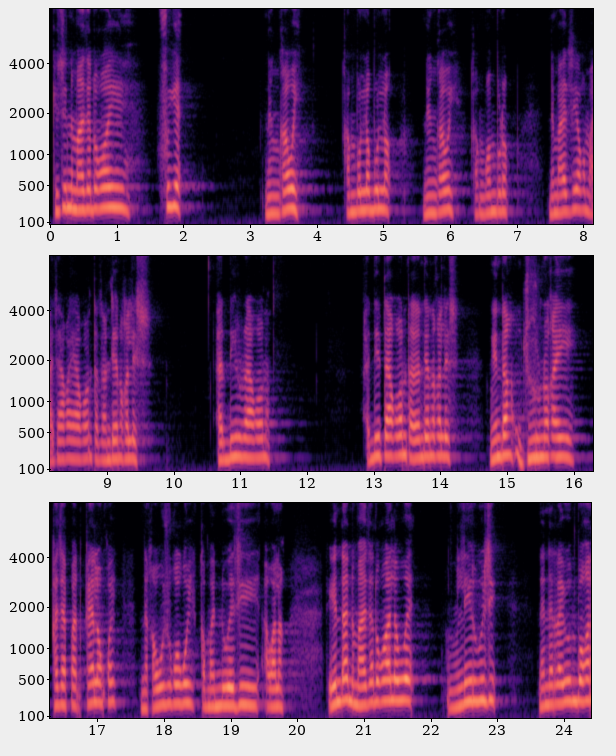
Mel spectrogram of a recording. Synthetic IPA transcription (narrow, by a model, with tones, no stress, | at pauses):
ki˨si˦ni˨ma˨t͡ʃa˦do˦ko˦i˦ | fu˦ɡe˦ | ni˨ŋka˦wi˦ | ka˨nbu˦lːo˦ɓu˦lːo˦ | ni˨ŋka˦wi˦ka˨ŋko˦mbu˦ɾo˦m | ni˨ma˨d͡ʒi˦ko˦ma̰˨t͡ʃa˦ko˦ja˦˨ko˦n˦ta˨da˦nde˦no˦ka˦li˦s | a˨di˦ɾu˦ɾa˦ko˦nu˦ | a˨di˦ta˦ko˦no˦ta˨ta˦n˦de˦no˦ka˦li˦s | ŋi˦nda˦ŋ˨d͡ʒu˨ɾu˦no˦ka˦hi˦ | ka˦d͡ʒa˦pːa˦nke˦lo˦ŋko˦i˦ | ni˨ka˨wu˦d͡ʒu˦ko˦ku˦i˦ka˨ma˨ni˦we˦d͡ʒi˦a˨wa˦la˦ŋ | ji˦nda˦nni˨ma˨t͡ʃa˦du˦ka˦lo˦we˦˨ | li˦ɾwu˦d͡ʒi˦ | ne˨ni˨ɾa˨ju˦m˦bo˦kɾ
